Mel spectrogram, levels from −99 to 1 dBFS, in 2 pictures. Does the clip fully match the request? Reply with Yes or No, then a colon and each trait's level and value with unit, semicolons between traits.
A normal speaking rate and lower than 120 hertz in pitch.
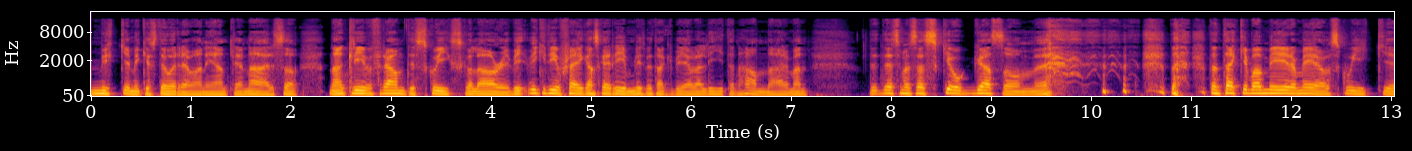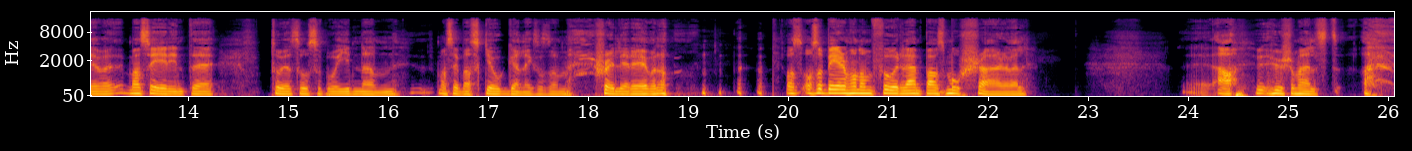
No: average, 180 wpm; low, 130 Hz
